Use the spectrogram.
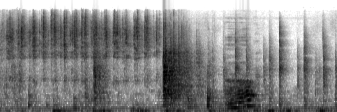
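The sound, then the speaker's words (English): Dice rattle and clatter on a hard surface in a rapid burst of clicks, ending with a sharper tumble, followed by a brief murmur of a voice; the dice are rolled for a fighting attack with a blade, with an extra die for expertise. “So if you care to roll fighting, make an attack with your blade. So yeah, you get an extra one dice for your expertise as well.”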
